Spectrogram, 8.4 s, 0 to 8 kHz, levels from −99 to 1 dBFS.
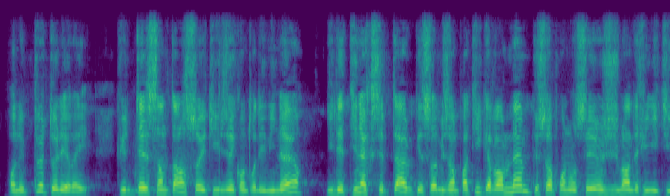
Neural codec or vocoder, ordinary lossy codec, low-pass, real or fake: codec, 16 kHz, 4.8 kbps, FACodec; none; 7.2 kHz; fake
